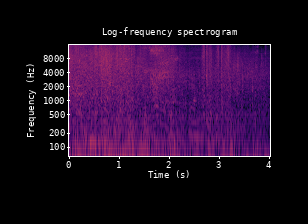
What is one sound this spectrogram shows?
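Magic blasts and weapon hits clash in a fast fight.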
